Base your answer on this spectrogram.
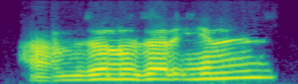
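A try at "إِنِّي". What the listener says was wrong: হামজা নুন, আলিফ থেকে এ পর্যন্ত পড়েছিলেন নুন তিন আলিফ টান দিয়ে। তো এখানে নু বললে হবে না, নুন পড়তে হবে। হামজা নুন জের ইন, নুন জের নি, ইন্নি, বলেন।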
